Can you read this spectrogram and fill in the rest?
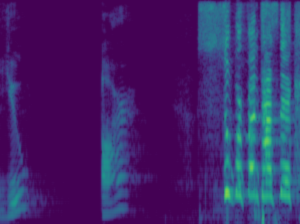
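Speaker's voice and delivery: play-acted, very loud, very high, swooping joyful burst. Retelling what a woman at a window said: imitating a burst of joy. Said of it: "with this burst of life and love".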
